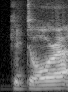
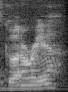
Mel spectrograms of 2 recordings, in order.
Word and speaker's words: Ghidorah: It was like, he pronounced like Ghidorah as gonorrhea.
